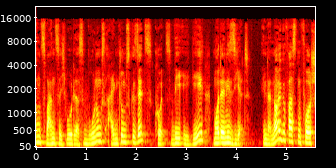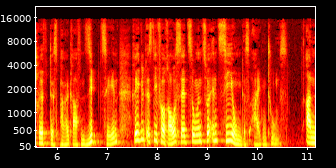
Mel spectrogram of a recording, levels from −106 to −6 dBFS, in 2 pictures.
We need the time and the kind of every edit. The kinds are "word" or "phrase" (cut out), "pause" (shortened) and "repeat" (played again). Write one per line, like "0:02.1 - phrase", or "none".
0:03.5 - pause

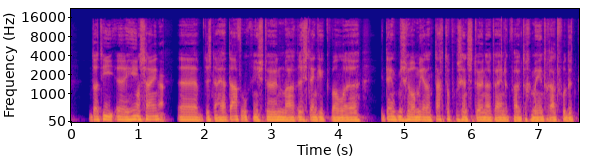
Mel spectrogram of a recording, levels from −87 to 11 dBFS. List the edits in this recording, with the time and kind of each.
0:01.0 - phrase
0:01.5 - pause
0:02.5 - word
0:03.4 - word

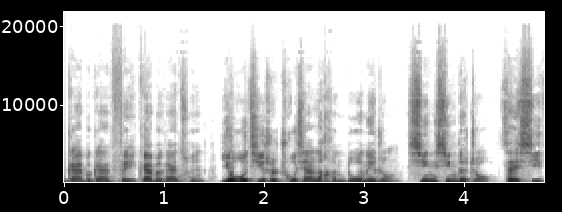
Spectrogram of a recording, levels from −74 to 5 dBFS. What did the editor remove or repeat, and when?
0:01.5 - pause
0:03.4 - pause

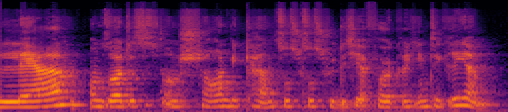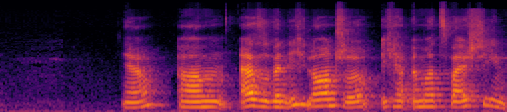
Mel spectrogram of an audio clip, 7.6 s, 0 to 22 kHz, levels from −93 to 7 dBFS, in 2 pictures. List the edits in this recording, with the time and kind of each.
0:01.2 - word
0:02.3 - repeat
0:05.1 - pause

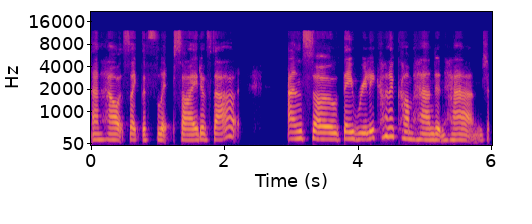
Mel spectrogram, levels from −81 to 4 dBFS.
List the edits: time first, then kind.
none

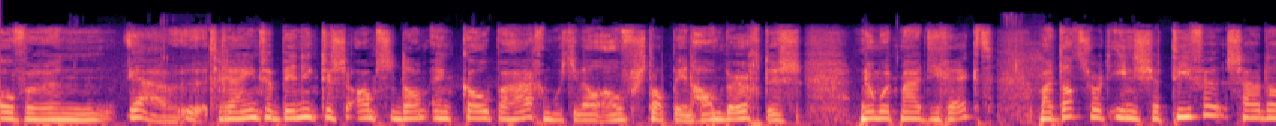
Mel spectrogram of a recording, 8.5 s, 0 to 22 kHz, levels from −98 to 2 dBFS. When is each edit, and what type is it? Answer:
0:01.4 - word

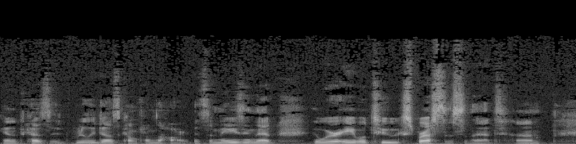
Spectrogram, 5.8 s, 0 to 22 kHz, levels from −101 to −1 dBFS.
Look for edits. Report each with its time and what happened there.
0:01.9 - word

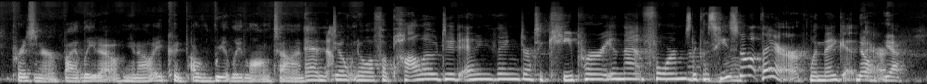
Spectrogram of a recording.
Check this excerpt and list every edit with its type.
0:01.9 - word
0:03.3 - word
0:05.3 - word
0:06.9 - word

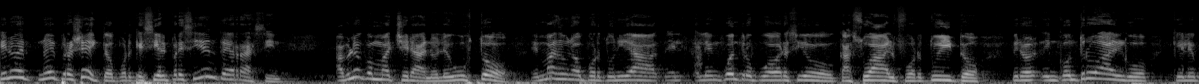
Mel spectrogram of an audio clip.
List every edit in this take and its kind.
none

